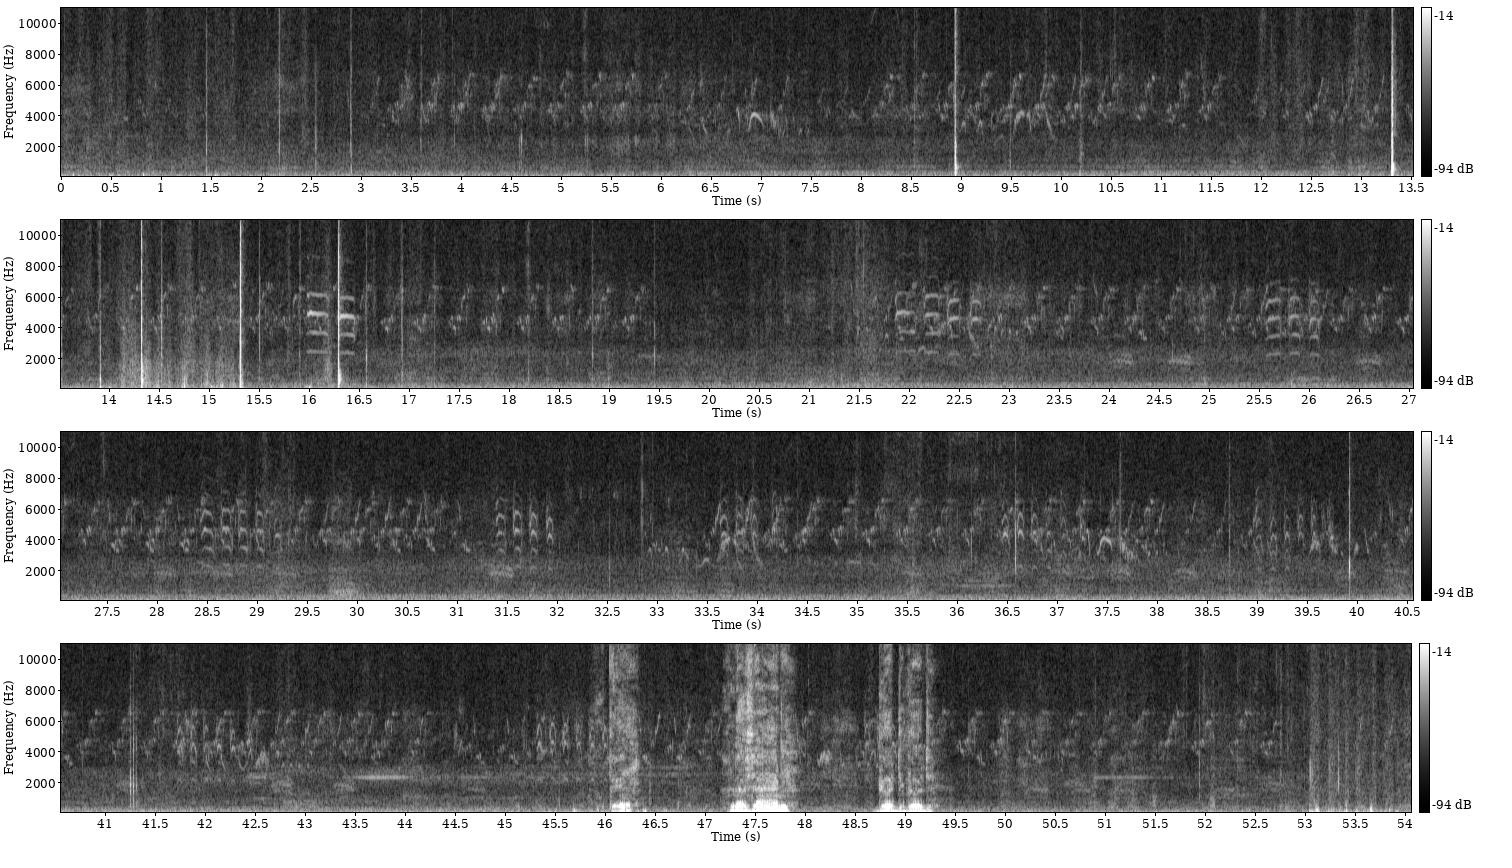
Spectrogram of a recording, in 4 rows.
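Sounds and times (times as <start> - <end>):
small birds chirping: 0.0 - 54.0
sharp snaps from a massage: 13.3 - 15.6.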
